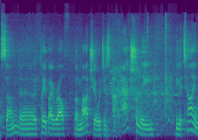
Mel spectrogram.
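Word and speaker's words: Macchio: Daniel Son uh played by Ralph Machio which is actually the Italian way pronounced Mchio but I believe he pronounces it machio.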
